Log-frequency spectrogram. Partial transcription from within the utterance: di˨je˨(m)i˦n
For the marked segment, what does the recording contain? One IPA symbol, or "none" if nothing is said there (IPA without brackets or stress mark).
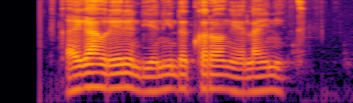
n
